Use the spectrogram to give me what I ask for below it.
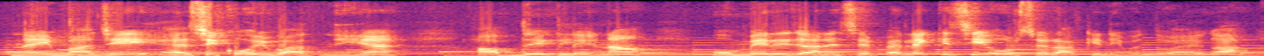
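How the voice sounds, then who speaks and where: A woman's voice: fairly high pitch, steady tone, normal speed, lightly acted. A woman playing a young, newly married daughter-in-law in a family drama. She talks to her mother-in-law in an earnest, chatty way. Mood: eager. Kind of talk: scripted home video family drama. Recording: background music under dialogue.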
